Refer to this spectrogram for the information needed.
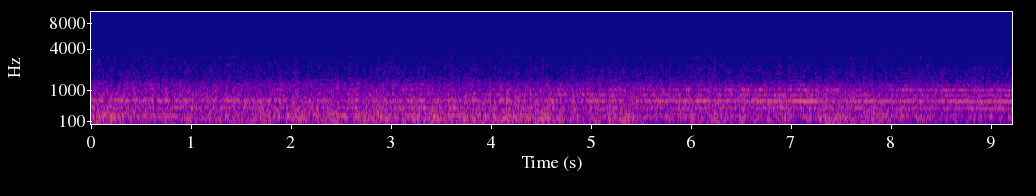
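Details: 2003 Saturn Vue 4-cylinder AWD with check engine and coolant lights on (coolant fine): steady roar with a thin whine near 650 Hz from the front driver wheel area that follows tire speed; hub already replaced without fixing it, cause unknown.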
